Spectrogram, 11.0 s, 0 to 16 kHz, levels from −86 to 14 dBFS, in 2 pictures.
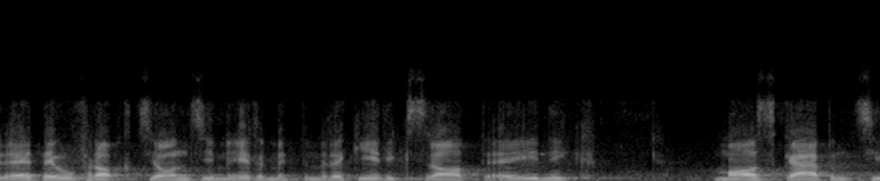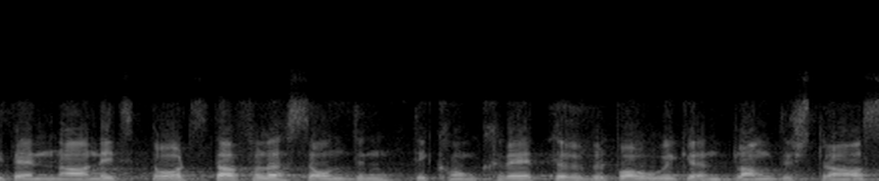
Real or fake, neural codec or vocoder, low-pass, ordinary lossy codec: real; none; 7.2 kHz; Opus, 16 kbps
